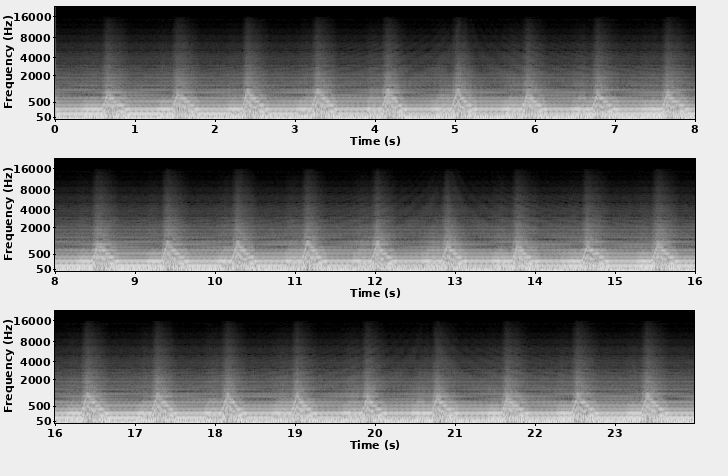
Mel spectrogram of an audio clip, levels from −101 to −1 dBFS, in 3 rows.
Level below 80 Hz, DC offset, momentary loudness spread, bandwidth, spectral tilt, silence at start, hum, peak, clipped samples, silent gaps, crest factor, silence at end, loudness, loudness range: -22 dBFS; under 0.1%; 2 LU; 4.3 kHz; -11.5 dB/octave; 0 s; none; -6 dBFS; under 0.1%; none; 12 dB; 0 s; -20 LUFS; 1 LU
